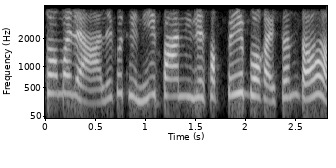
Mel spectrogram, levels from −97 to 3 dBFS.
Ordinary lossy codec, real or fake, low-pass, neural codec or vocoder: none; real; 3.6 kHz; none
